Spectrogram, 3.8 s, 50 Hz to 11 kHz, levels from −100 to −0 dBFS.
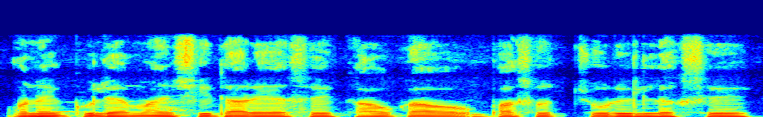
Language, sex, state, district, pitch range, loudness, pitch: Bengali, male, West Bengal, Cooch Behar, 120-125 Hz, -16 LUFS, 120 Hz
